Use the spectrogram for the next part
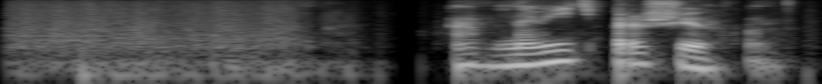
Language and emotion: Russian, neutral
